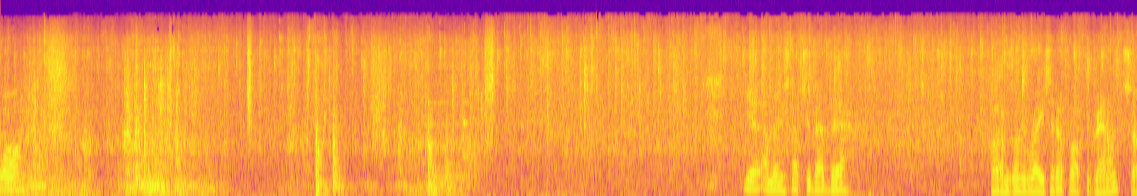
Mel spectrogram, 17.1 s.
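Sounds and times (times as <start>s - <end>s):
sharp knocks and bumps: 0.0s - 7.5s
rain pattering on a roof: 0.0s - 17.0s.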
